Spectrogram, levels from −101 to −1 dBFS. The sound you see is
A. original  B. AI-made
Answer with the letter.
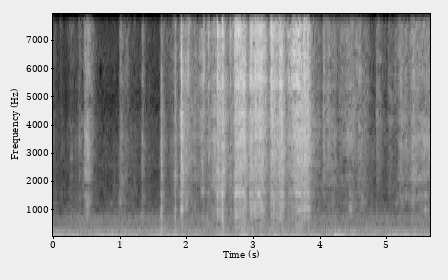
B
